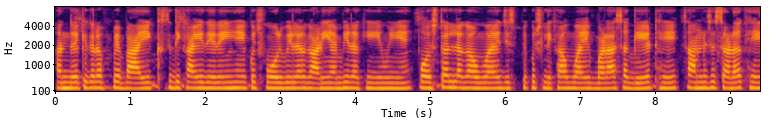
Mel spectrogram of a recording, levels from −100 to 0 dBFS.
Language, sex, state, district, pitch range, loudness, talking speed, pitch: Hindi, female, Bihar, Lakhisarai, 190-200 Hz, -17 LUFS, 215 wpm, 195 Hz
